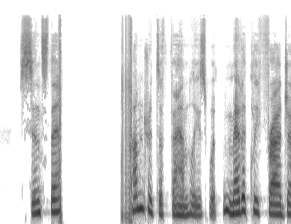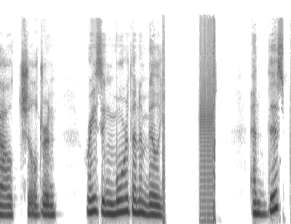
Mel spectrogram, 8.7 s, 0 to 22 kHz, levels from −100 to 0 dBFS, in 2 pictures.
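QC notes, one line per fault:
0.89–1.98 s and 6.81–7.59 s: cable pulled and plugged in. Each event opens with a pop and then falls to near silence while the signal is disconnected, for 1.04 s and then 0.73 s. As the plug goes back in, only the tip touches at first, so the unshielded contact picks up 60 Hz mains buzz for 0.13 s and then 0.21 s. A second pop follows as the connection seats fully and the sound returns.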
